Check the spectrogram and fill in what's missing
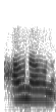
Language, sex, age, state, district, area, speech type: Telugu, female, 60+, Andhra Pradesh, Nellore, rural, conversation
